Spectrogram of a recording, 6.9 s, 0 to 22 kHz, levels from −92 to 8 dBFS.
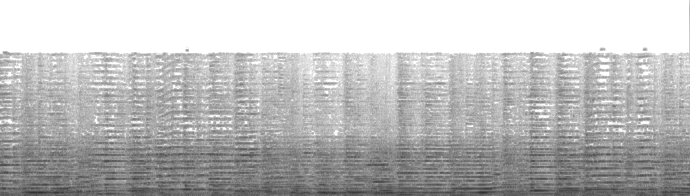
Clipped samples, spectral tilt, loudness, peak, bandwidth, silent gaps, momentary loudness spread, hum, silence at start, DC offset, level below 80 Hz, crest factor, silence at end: under 0.1%; -3.5 dB/octave; -19 LUFS; -6 dBFS; 16.5 kHz; none; 4 LU; none; 0 s; under 0.1%; -54 dBFS; 12 dB; 0 s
